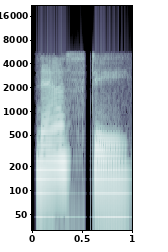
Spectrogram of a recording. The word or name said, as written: nasty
